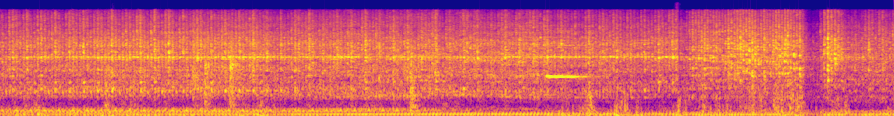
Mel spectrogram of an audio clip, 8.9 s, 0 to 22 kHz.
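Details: 2000 Ford F150 with swapped Cummins 4BT diesel, no turbo, cold idle: steady, even low diesel clatter with no knock or misfire; engine runs smoothly.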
